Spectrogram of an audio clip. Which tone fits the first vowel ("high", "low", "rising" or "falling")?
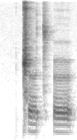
low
